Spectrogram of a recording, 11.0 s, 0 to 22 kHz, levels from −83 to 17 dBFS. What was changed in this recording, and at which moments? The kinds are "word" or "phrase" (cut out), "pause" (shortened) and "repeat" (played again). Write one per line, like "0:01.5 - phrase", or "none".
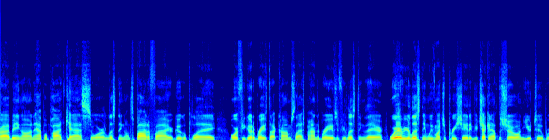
0:07.7 - pause
0:08.7 - word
